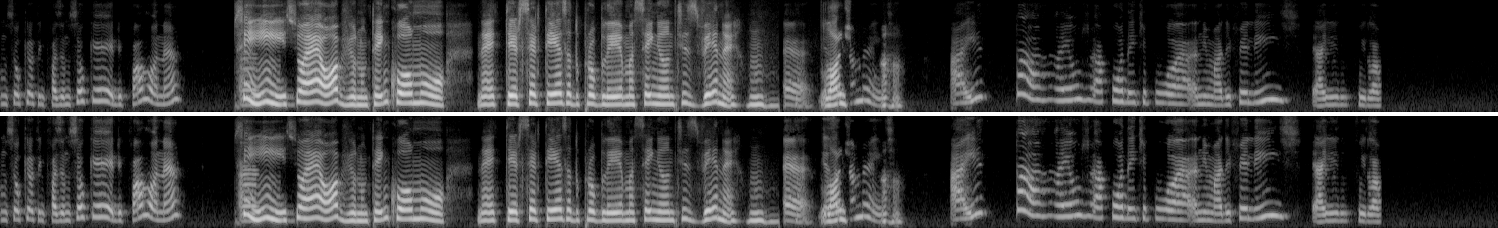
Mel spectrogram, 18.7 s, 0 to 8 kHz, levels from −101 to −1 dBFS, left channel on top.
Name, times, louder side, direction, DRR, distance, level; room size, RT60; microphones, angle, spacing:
voice 1, 0.0-2.3 3.0-3.2 9.8-11.2 11.9-12.3 12.7-17.3, right 3 dB, 50° right, 5.5 m, -38 dB
voice 2, 2.9-5.6 6.0-9.7 10.3-10.6 11.0-11.3, left 3 dB, 80° left, 4.0 m, -27 dB
head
